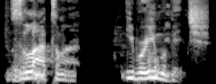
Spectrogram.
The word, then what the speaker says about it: Zlatan Ibrahimovic: and that's Zlatan Ibrahimovic. I hope I said that right. – You said it right.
